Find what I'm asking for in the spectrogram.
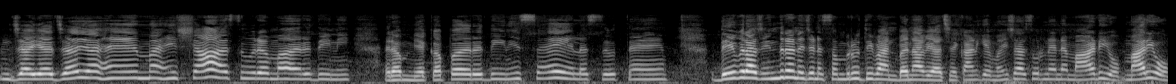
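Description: Her voice high-pitched, a woman speaks with ordinary pitch variation. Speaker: live-stream host. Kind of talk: devotional commentary and scripture explanation.

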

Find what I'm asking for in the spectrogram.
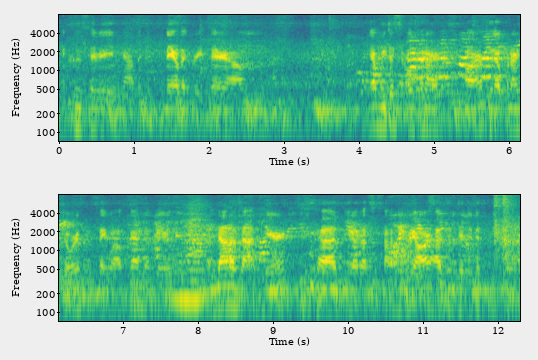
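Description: Against loud background noise, a man speaks at a moderate pace with long, frequent pauses. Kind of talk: interview answer. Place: cafe. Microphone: phone near.

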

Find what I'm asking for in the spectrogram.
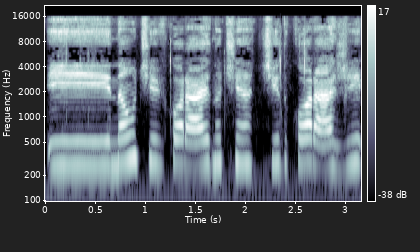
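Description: A woman with a high pitch speaks at a fairly slow pace. The sound is dry with no echo, over light background noise. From Brazil, Maranhão then Mato Grosso; Maranhão, Brazil. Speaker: rural vlogger. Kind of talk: casual vlog talk to camera. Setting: rural smallholding. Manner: hesitant, many fillers. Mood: grateful, earnest. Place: farm machine. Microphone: phone near.

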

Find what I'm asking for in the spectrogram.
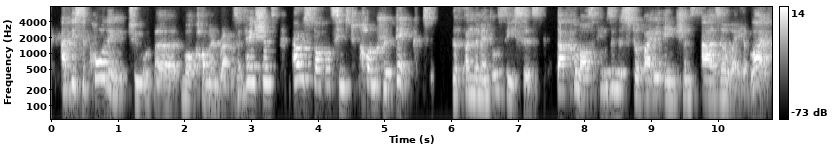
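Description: A man's high-pitched voice at a moderate pace, with audible room echo and light background noise. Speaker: conference presenter. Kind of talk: academic lecture. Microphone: webcam.

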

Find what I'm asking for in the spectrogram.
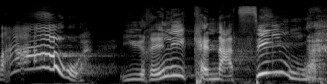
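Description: This put-on character voice sits at an extremely high pitch and moves through very wide pitch swings. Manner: sweetly blunt.

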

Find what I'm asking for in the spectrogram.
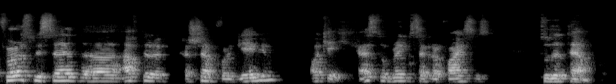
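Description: At a fairly slow pace, a man talks with audible room echo against a quiet background. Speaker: religious text teacher. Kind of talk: lecture. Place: home room. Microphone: video call.

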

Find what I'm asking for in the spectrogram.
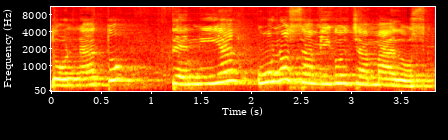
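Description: Speaking slowly in a high voice with a slightly mellow tone, a woman uses lively intonation amid audible room echo.

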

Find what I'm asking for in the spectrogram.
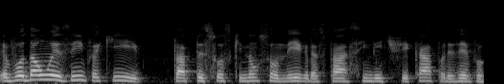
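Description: This man is soft-spoken, with a fairly high pitch. His tone is dark and mellow. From Brazil. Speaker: YouTuber. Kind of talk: vlog monologue. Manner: soft-spoken, quiet. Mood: calm, explaining. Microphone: lapel.

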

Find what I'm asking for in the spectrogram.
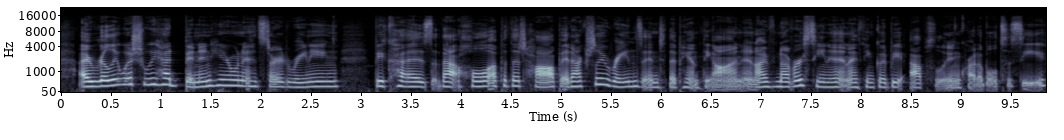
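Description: A woman with an American accent at a very fast pace, hardly any pauses and ordinary pitch variation, in a dry, close sound with no echo on a very clean recording with a silent background. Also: medium pitch for a woman. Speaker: vlogger. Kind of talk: travel vlog with haul narration. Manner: animated.

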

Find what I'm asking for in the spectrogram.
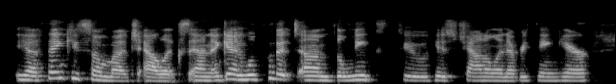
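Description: Over a quiet background, a woman with an American accent and a medium pitch talks at a moderate pace with very even loudness, ordinary pitch variation and hardly any pauses. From United States. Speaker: dating coach and video host; dating coach, video host. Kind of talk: interview conversation. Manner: animated. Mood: warm, friendly. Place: home room. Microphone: video call.

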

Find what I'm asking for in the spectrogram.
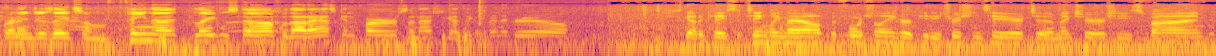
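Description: A man talks at a moderate pace over loud background noise, the sound dry with no echo. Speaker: family vacation vlogger. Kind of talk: casual vlog chat. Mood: cheerful, relaxed. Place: boat. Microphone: phone near.

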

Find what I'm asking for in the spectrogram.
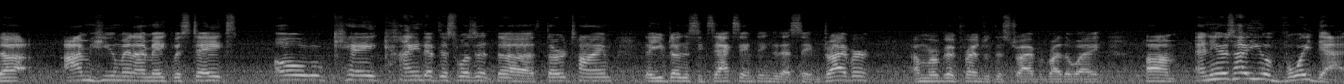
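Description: A man at a high pitch and a moderate pace, with noticeable background noise. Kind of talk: casual vlog chat. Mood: frustrated but calm explaining. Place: car. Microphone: phone near.

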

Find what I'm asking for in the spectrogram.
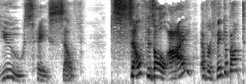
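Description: Very slow speech over a quiet background. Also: man. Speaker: acting student. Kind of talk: dramatic audition monologue. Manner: agitated, bitter and exasperated; rising rhetorical outbursts. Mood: angry, frustrated. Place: home room. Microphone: camera far.

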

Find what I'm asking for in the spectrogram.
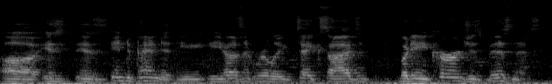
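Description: Medium pitch from a man with an American accent, moderate pace and fairly even intonation, plus audible room echo and light background noise. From Texas. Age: 50s. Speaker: muralist. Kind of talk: casual chat. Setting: studio. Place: studio. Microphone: camera far.

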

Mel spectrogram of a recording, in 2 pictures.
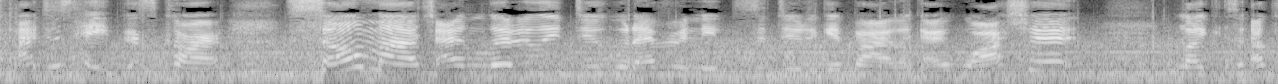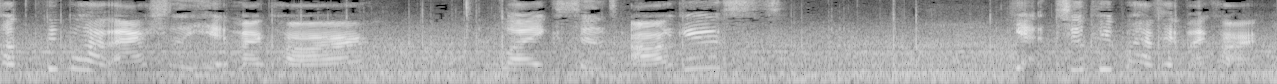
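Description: Loud background noise surrounds a woman speaking at a moderate pace with long, frequent pauses. The sound is dry with no echo. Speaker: vlogger. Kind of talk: casual vlog chat. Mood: mildly annoyed, relaxed. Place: car. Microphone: phone near.

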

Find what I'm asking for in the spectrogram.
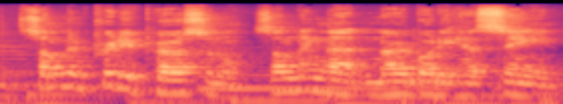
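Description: Clear music sounds behind the speaker. He is a man talking fairly quickly. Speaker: vlogger. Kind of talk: casual vlog chat. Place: home room. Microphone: camera far.

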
